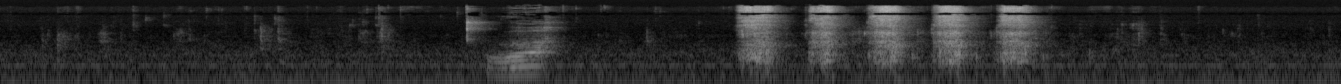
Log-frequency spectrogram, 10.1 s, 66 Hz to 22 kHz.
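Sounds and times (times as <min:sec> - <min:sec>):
noodles being slurped: 0:05.5 - 0:08.6.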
